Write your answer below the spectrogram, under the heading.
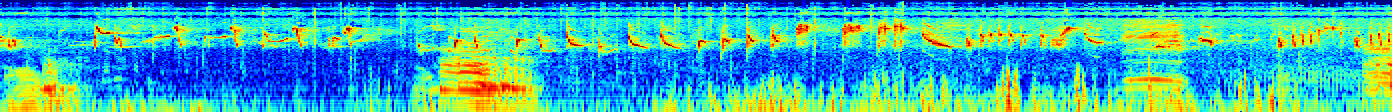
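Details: A healthy cattle herd walking together toward the barn, driven by a herdsman: one drawn-out, low, harmonic moo in the middle, a shorter lowing at the start, and many birds chirping and whistling throughout.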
